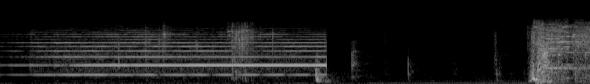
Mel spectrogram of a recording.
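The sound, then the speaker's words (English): A steady, ringing alarm-like tone stops abruptly, followed by a few scattered clicks and taps, then a loud, sudden crash of a glass display case shattering at the end as an attacker barges Bond into it. “The attacker kicks the sword away and barges Bond into a glass case.”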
